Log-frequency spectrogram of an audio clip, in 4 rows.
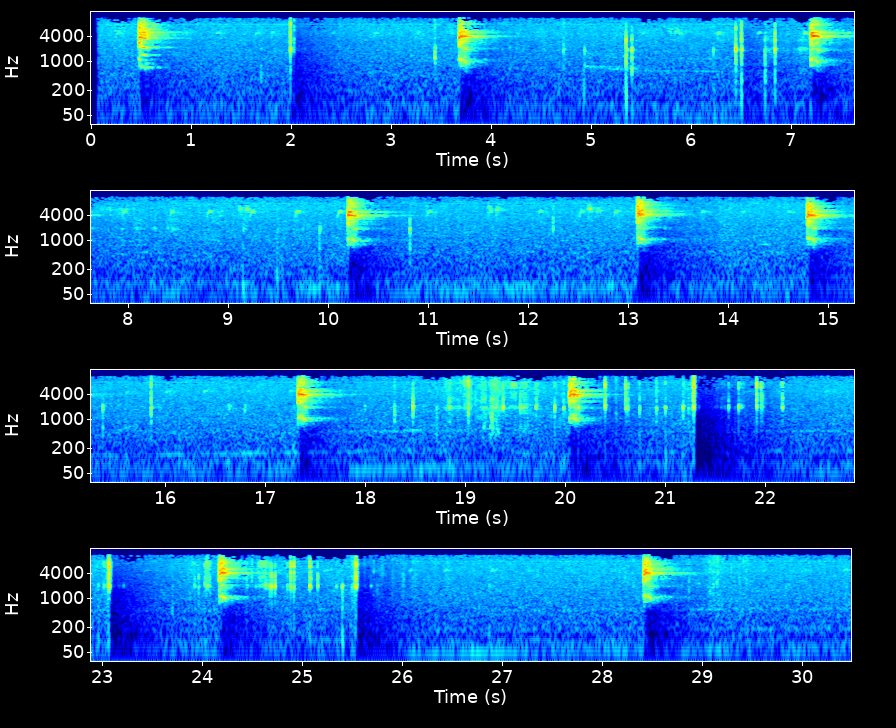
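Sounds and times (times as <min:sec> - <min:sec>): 
pheasant: 0:00.4 - 0:01.0, 0:02.8 - 0:21.0, 0:23.9 - 0:27.0, 0:28.3 - 0:29.4.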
